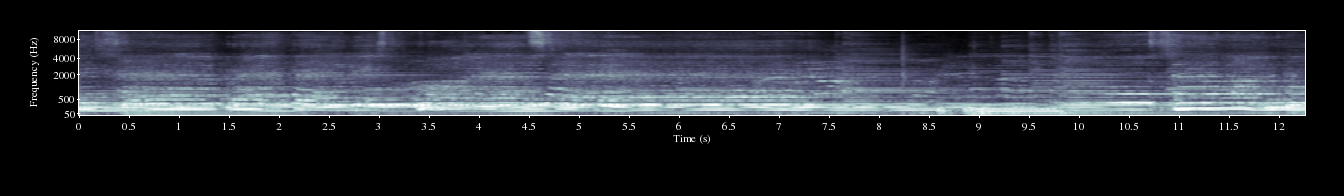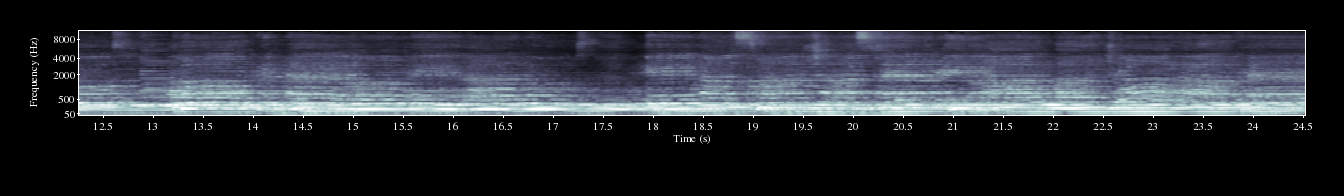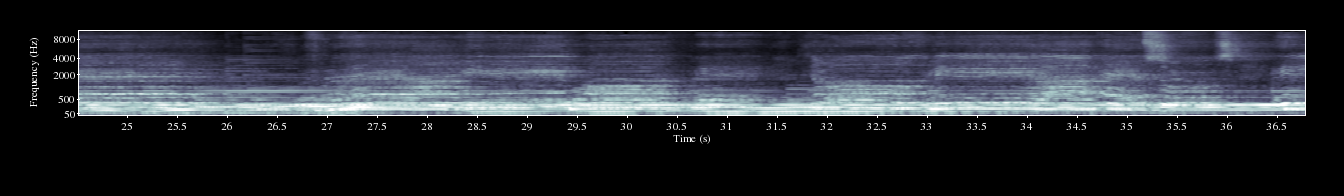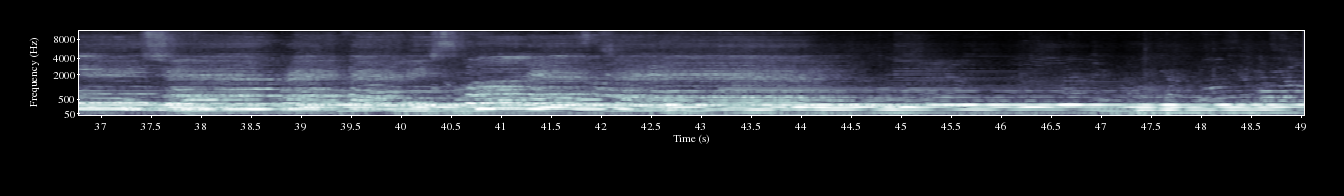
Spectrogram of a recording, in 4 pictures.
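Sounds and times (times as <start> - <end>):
people singing into microphones: 0.0 - 8.9, 9.6 - 46.6
worship band playing a hymn: 0.0 - 49.0.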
